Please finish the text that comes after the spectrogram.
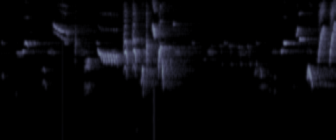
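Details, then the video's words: Female Western black-eared wheatear with nesting material, Greek countryside: high thin whistles sliding into a dense scratchy jumble of notes, a quiet gap, then a fresh burst of bright chirps. "Western Black-eared Wheatear"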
